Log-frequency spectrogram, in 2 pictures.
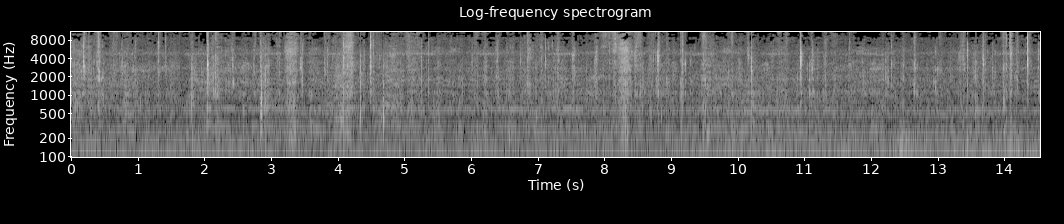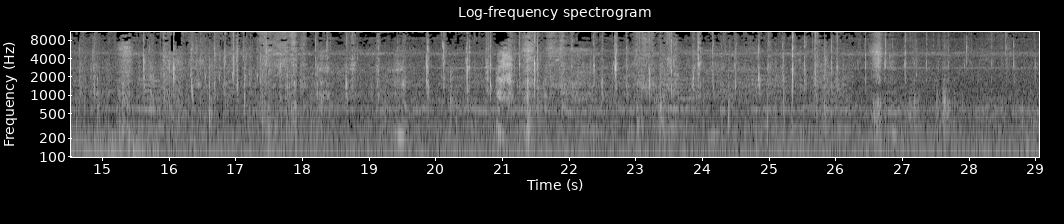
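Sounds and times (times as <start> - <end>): wet chewing and lip-smacking: 0.0 - 29.0.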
